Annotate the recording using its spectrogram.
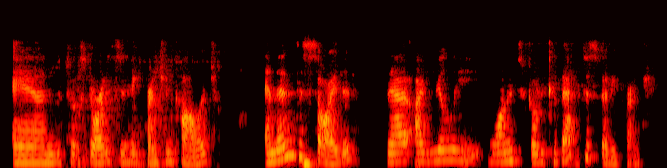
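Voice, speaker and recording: A woman with a New Jersey accent, medium in pitch, with ordinary pitch variation and a fairly slow pace. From US Northeast, New Jersey. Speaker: language educator. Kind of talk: interview. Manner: hesitant, many fillers.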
